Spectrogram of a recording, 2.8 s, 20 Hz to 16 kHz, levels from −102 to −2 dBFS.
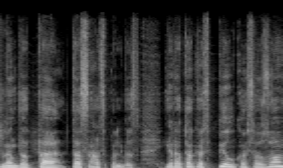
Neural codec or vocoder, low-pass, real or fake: codec, 44.1 kHz, 7.8 kbps, Pupu-Codec; 14.4 kHz; fake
